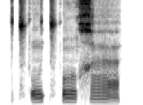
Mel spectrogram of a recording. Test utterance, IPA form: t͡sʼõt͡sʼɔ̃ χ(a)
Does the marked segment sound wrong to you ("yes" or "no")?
no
